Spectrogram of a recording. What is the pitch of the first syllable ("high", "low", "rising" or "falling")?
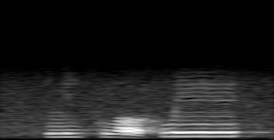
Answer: rising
